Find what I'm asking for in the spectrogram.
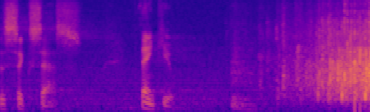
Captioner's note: applause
